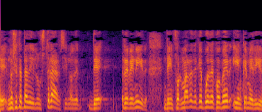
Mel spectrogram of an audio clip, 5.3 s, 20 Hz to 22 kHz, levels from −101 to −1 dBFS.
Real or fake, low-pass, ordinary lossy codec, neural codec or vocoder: real; 7.2 kHz; MP3, 48 kbps; none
